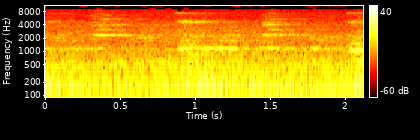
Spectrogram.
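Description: Diesel engines of Cat compact track loaders running as the machines drive on gravel, with a steady low rumble and scattered short high squeaks from their moving tracks.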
